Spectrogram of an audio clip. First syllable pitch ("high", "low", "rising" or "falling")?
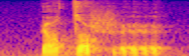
rising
